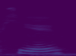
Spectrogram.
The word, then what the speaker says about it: Pugh: So the swimmer who can change his own body temperature is called Lewis Pugh. P-U-G-H, so that's Pugh, let's rhyme with Hugh.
